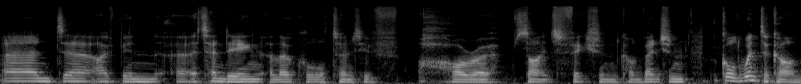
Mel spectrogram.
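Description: There is ordinary pitch variation in this man's speech. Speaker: vlogger, gamer. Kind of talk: casual vlog chat. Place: home room.

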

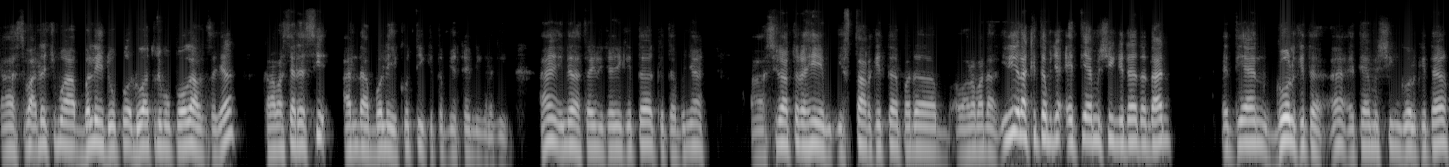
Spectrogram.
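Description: A man talks very fast at a fairly high pitch with ordinary pitch variation and a dark, mellow tone, in a dry sound with no echo and a quiet background. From Malaysia. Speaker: event emcee and gold investment business leader; event emcee. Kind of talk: online webinar hosting. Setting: live online broadcast from a hotel or remote location. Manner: animated. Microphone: video call.

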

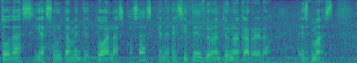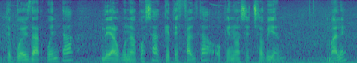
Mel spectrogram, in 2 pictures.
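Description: A man speaks at a fairly quick pace. There is noticeable background noise. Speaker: trail running vlogger. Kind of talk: casual vlog tutorial. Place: garden. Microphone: lapel.

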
